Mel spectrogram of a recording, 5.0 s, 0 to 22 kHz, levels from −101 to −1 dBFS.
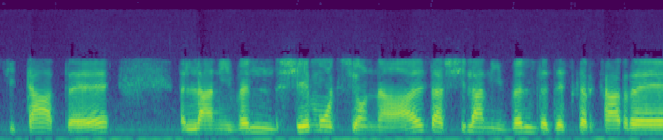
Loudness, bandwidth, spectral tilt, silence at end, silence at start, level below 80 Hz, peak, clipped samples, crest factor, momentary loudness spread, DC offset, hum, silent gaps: -19 LUFS; 4.2 kHz; -6 dB/octave; 0 s; 0.05 s; -44 dBFS; -2 dBFS; under 0.1%; 16 dB; 5 LU; under 0.1%; none; none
